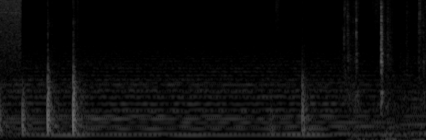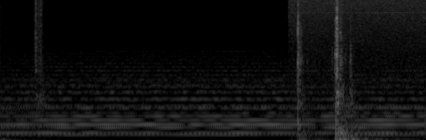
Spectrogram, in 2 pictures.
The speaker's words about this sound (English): All she knew was that the knocking startled her.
